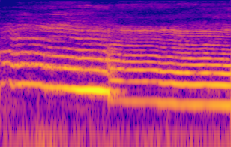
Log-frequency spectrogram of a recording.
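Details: Boxer dog throwing a tantrum indoors while a calendar is turned to May: one drawn-out whining howl that slides gradually downward, then breaks to a lower steady tone held to the end, over faint background rumble.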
